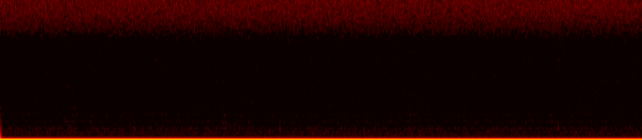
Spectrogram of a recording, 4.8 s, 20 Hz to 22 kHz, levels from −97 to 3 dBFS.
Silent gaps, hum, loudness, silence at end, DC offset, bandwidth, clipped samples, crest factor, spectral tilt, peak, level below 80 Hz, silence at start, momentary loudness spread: none; none; -34 LUFS; 0 s; under 0.1%; 0.3 kHz; under 0.1%; 6 dB; -11.5 dB/octave; -24 dBFS; -30 dBFS; 0 s; 3 LU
